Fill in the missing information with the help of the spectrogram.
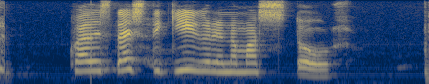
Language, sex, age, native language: Icelandic, female, 40-49, Icelandic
